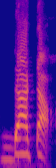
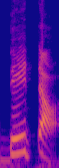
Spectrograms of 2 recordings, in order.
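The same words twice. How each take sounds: First: The first vowel is a long 'ah' sound. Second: The first vowel is an 'ay' sound. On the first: The speaker calls it wrong. "they mispronounce it as data" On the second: The speaker calls it right. "The right pronunciation is data. ड में ए की मात्रा आएगी"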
